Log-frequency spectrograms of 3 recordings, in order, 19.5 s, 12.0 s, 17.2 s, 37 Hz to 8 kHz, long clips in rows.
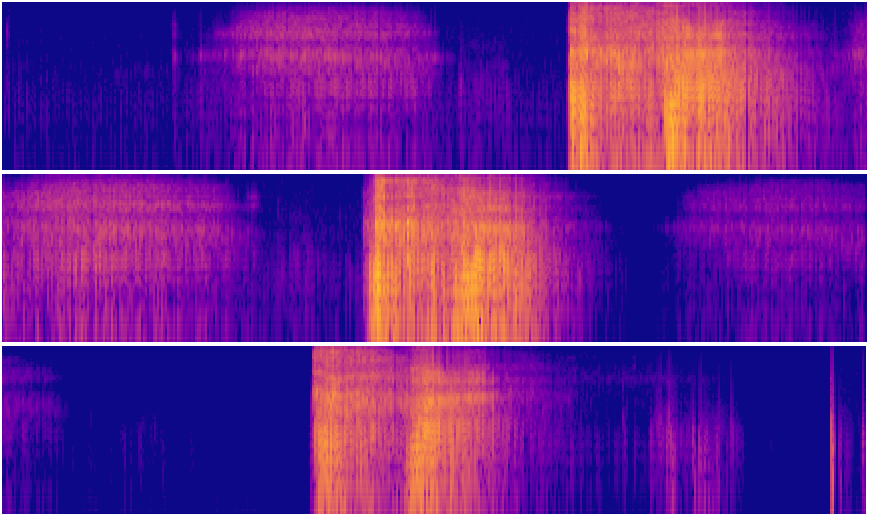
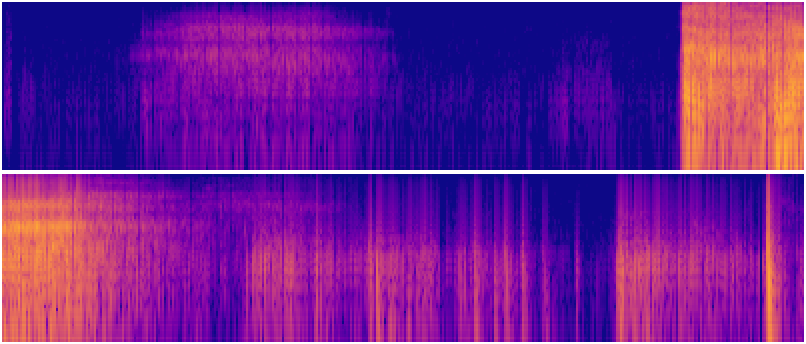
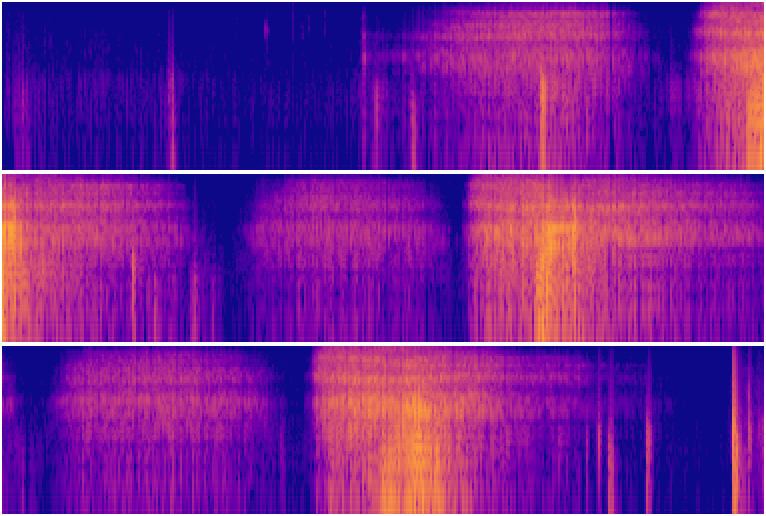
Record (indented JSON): {
  "three_cough_length": "19.5 s",
  "three_cough_amplitude": 32768,
  "three_cough_signal_mean_std_ratio": 0.19,
  "cough_length": "12.0 s",
  "cough_amplitude": 32767,
  "cough_signal_mean_std_ratio": 0.18,
  "exhalation_length": "17.2 s",
  "exhalation_amplitude": 32768,
  "exhalation_signal_mean_std_ratio": 0.2,
  "survey_phase": "beta (2021-08-13 to 2022-03-07)",
  "age": "45-64",
  "gender": "Male",
  "wearing_mask": "No",
  "symptom_none": true,
  "symptom_onset": "9 days",
  "smoker_status": "Ex-smoker",
  "respiratory_condition_asthma": false,
  "respiratory_condition_other": false,
  "recruitment_source": "REACT",
  "submission_delay": "2 days",
  "covid_test_result": "Negative",
  "covid_test_method": "RT-qPCR",
  "influenza_a_test_result": "Unknown/Void",
  "influenza_b_test_result": "Unknown/Void"
}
